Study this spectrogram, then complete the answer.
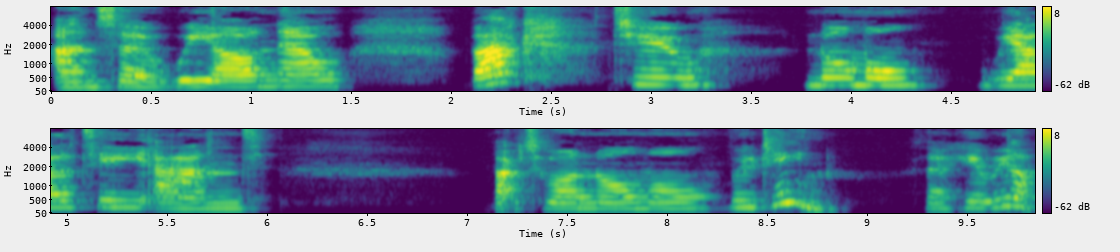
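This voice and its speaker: A woman at a very slow pace, with long, frequent pauses, against a quiet background. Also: ordinary pitch variation. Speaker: history vlogger. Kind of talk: casual vlog chat. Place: home room.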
